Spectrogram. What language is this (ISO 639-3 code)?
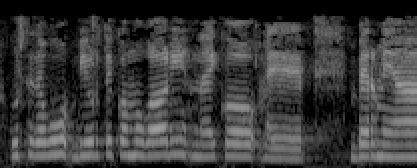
eus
